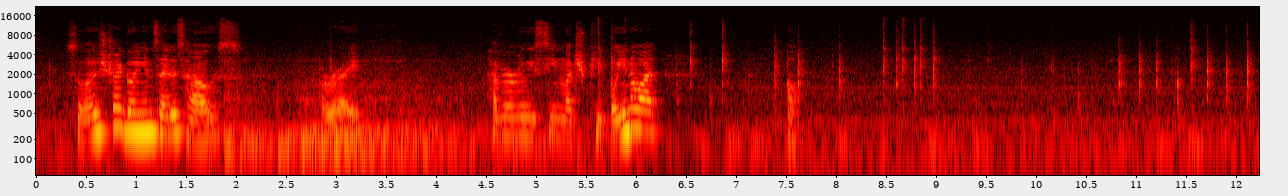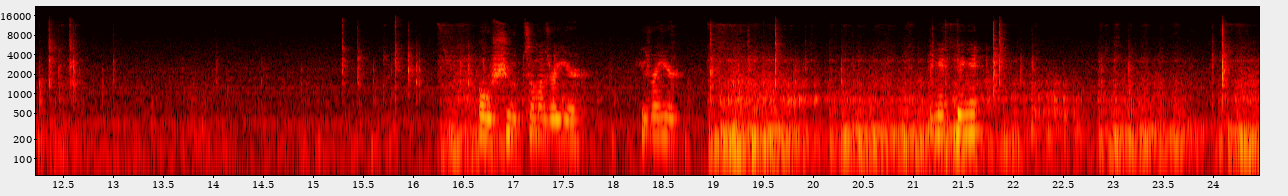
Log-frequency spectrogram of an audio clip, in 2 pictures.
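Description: Buttons on a game controller click softly.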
